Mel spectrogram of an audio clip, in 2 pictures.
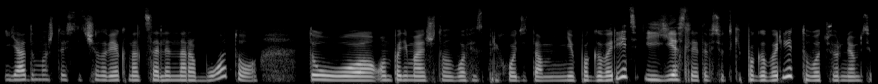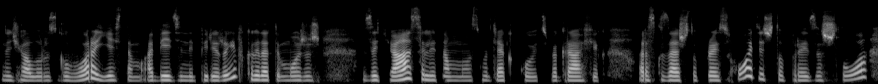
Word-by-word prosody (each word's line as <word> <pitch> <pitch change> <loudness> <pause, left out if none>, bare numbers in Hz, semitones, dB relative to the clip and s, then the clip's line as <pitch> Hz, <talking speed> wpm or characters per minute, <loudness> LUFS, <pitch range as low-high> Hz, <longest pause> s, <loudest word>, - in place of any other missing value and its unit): Я 215 0 +1
думаю, 225 0 -12
что 215 - -13
если 210 0 -13
человек 200 0 -3
нацелен 200 0 -2
на 195 - +1
работу, 195 - -3 0.5
то 220 - +4 0.6
он 200 0 -3
понимает, 195 -2 0
что 195 - -7
он 190 - -4
в 180 - -11
офис 190 -1 -6
приходит 190 -4 -7
там 180 0 -5
не 190 0 -2
поговорить. 195 - 0
И 225 - -4
если 210 0 +1
это 195 +1 -8
всё-таки 195 0 -12
поговорить, 200 - +1
то 210 - -6
вот 190 +1 -3
вернёмся 185 -1 -5
к - - -33
началу 190 -2 -1
разговора. 185 +7 +2
Есть 195 -1 -2
там 175 -2 -9
обеденный 185 0 0
перерыв, 195 - 0
когда 210 -2 +3
ты - - -8
можешь 190 0 -3 0.4
за 200 0 0
час 205 +8 +7
или 205 -2 +1
там, 180 -1 -6
смотря 190 0 -3
какой 180 -1 -8
у - - -9
тебя 185 +2 -7
график, 185 -2 +1 0.3
рассказать, 195 -1 +2
что 195 - -2
происходит, 210 - +1
что 210 -1 +1
произошло. 195 - +2
195 Hz, 175 wpm, -26 LUFS, 185-205 Hz, 0.6 s, час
